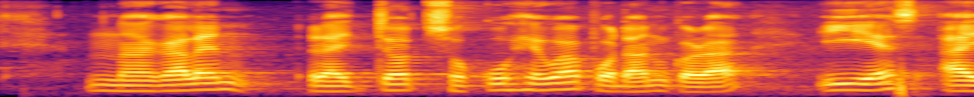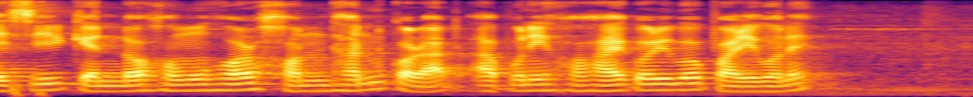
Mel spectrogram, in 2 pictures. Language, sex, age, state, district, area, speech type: Assamese, male, 30-45, Assam, Dhemaji, rural, read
